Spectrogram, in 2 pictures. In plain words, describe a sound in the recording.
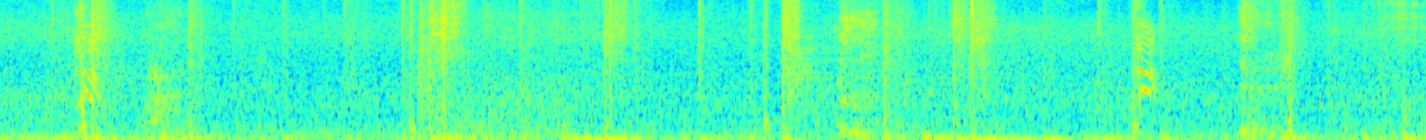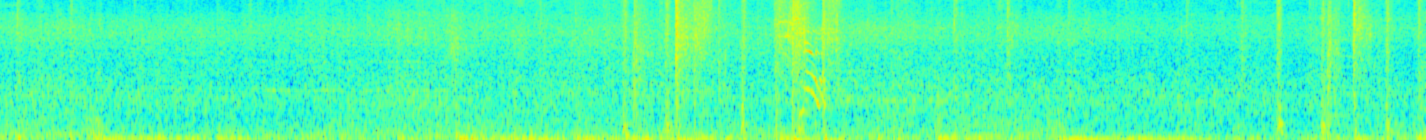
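Magic blasts and blows crash and whoosh repeatedly.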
